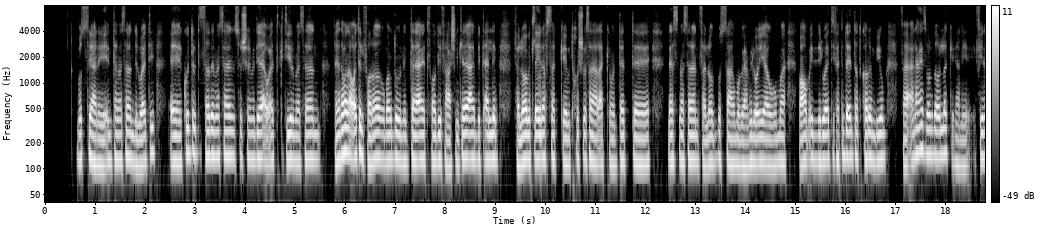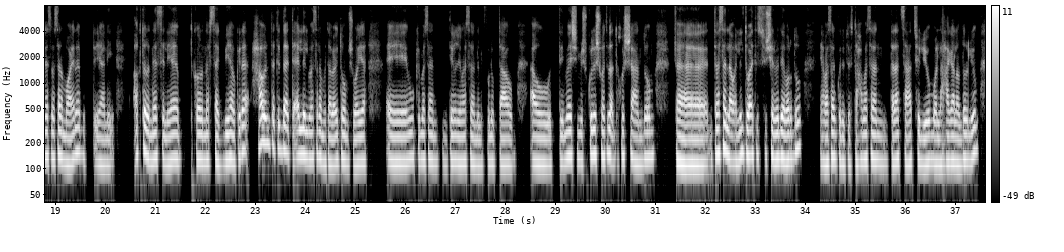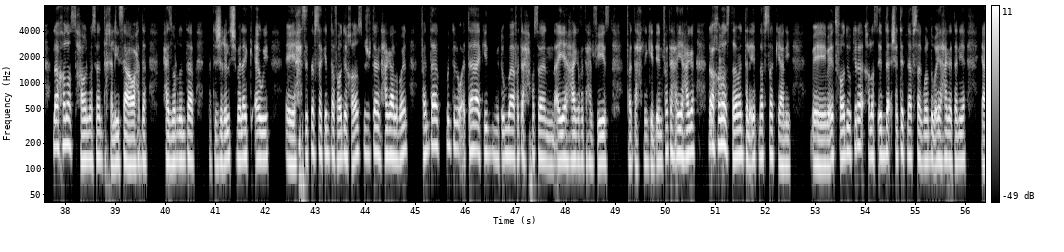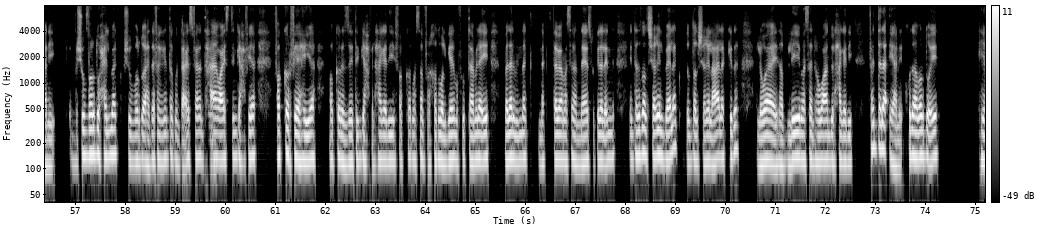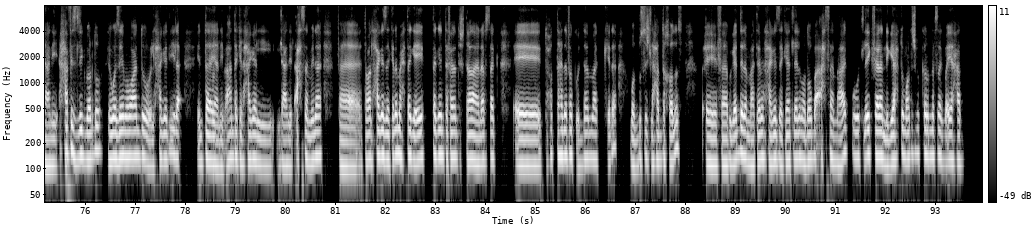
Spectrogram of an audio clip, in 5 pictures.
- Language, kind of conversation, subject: Arabic, advice, ازاي أبطل أقارن نفسي بالناس وأرضى باللي عندي؟
- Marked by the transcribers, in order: tapping; in English: "السوشيال ميديا"; in English: "أكاونتات"; in English: "الfollow"; in English: "السوشال ميديا"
